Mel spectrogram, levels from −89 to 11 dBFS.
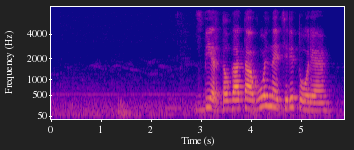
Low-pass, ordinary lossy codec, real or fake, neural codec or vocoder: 7.2 kHz; Opus, 32 kbps; real; none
